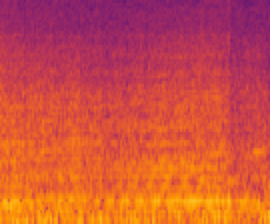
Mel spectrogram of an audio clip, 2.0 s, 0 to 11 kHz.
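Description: In-car sound of a Caterham Seven 310R's 1.6-litre Ford Sigma four-cylinder engine pulling at steady revs under race power, with a break in the note near the end.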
